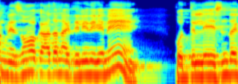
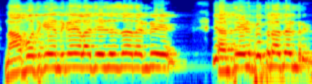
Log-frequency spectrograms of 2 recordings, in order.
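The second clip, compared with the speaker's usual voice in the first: mock whiny prayer; 5 semitones higher than usual. Mocking a self-pitying prayer.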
